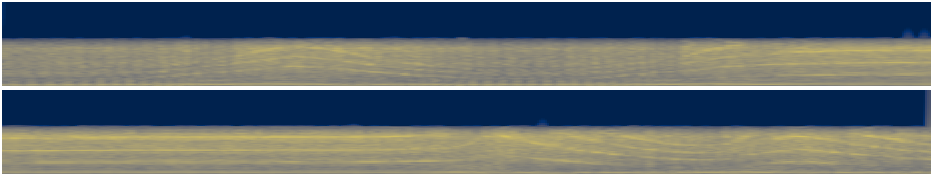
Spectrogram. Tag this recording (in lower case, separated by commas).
motorcycle, vehicle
